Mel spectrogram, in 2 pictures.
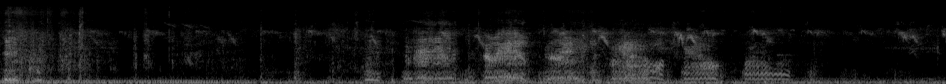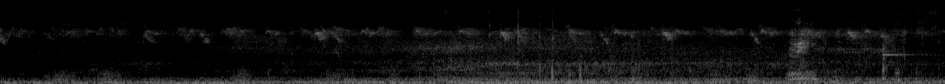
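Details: Seven Labrador Retriever puppies in a litter: rapid, irregular short grunts, squeaks and yelps, about ninety bursts a minute, some with a growling low edge, over constant rustling and movement noise.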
